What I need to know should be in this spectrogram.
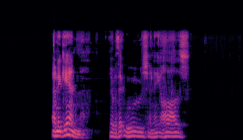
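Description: An elderly man speaks calmly through a microphone on an online call.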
